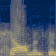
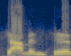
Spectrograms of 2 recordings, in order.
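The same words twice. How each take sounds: First: The first part does not sound like 'salmon'. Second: The first part sounds like the word 'salmon'. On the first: The speaker calls it right. "my last name is Salmonson" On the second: The speaker calls it wrong. "everybody mangles it and says Salmonson"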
